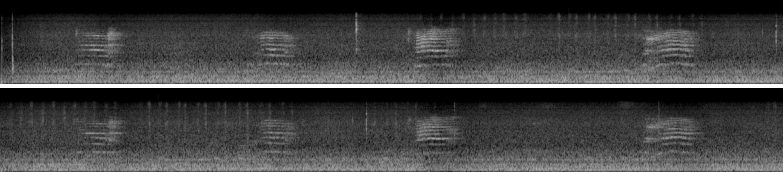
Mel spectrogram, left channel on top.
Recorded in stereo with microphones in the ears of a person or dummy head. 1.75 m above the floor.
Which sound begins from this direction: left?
A cat meowing, at 0.8 s.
